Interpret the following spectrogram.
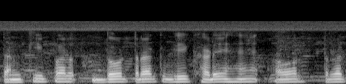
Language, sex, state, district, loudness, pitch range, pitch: Hindi, male, Madhya Pradesh, Katni, -16 LUFS, 120-130 Hz, 125 Hz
